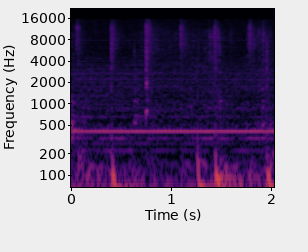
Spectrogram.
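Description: A steady single tone from a President Jackson CB radio's speaker: the signal generator's test signal as the receiver demodulates it, used to show how far the radio has drifted off frequency. Soft knocks come several times as the metal cover is handled on the radio.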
